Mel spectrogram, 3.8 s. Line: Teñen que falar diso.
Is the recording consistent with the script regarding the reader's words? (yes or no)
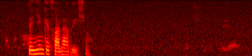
yes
